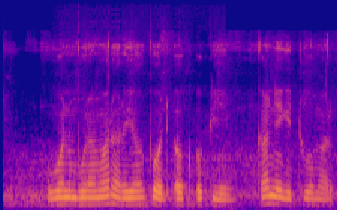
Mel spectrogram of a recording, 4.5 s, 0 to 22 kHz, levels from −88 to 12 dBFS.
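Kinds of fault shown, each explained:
Input switched to a poorer device: from 3.01 s, just after "mar ariyo podi ok", the sound turns duller and about 5 dB quieter with nothing above 11.2 kHz, likely a change of microphone.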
